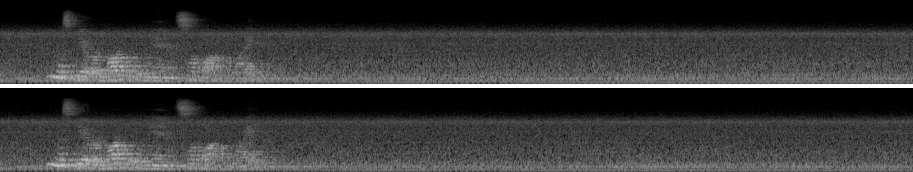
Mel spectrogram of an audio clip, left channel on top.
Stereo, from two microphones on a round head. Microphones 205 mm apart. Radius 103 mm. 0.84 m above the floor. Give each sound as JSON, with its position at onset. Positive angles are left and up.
{"t": 0.5, "sound": "a woman speaking", "side_deg": -15, "distance_m": 2.0}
